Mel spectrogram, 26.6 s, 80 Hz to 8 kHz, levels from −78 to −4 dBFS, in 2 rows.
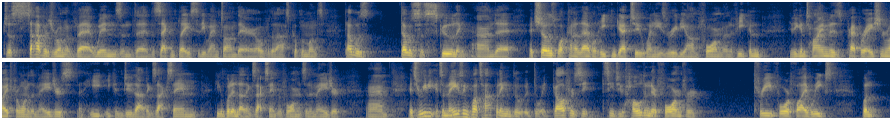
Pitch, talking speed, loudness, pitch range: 95 Hz, 235 wpm, -22 LUFS, 90-105 Hz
